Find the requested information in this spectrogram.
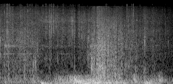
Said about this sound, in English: The groan of a life ending. A tree which had stood for at least 100 years fell, crashing in front of me.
